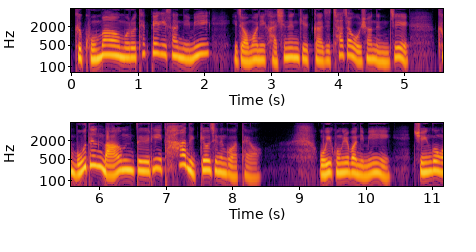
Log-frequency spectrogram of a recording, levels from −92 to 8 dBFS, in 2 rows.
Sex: female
